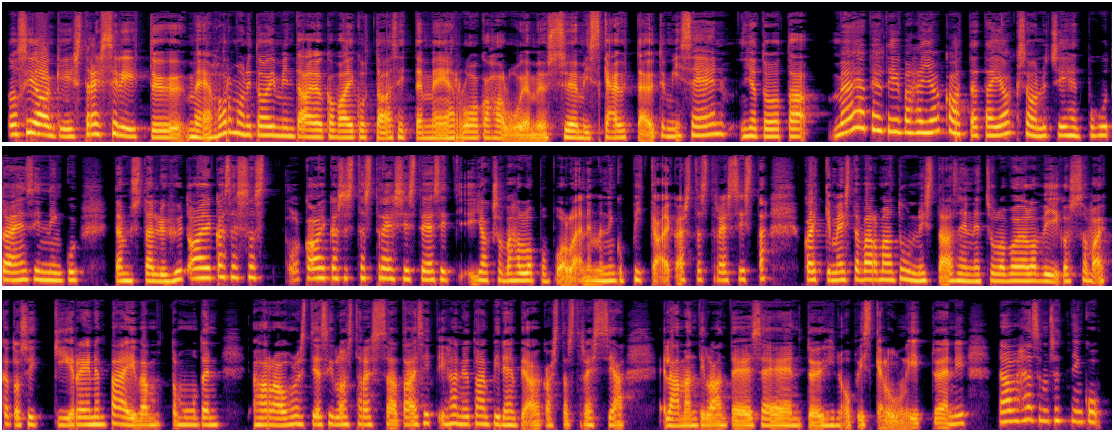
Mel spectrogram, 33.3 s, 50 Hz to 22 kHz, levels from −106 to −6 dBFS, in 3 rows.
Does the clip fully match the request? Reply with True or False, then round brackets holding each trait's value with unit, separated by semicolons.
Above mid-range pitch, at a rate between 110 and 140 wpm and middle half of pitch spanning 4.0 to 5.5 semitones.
True (225 Hz; 135 wpm; 4.4 semitones)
